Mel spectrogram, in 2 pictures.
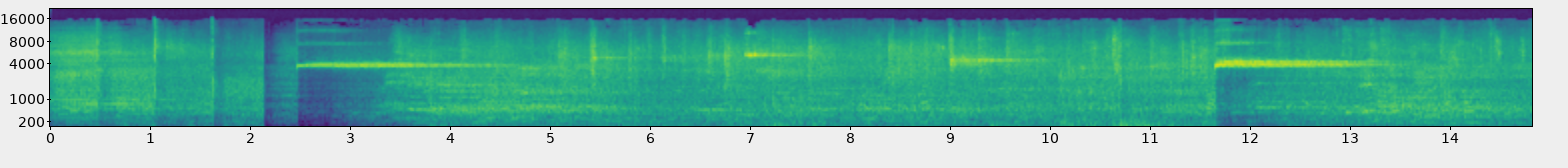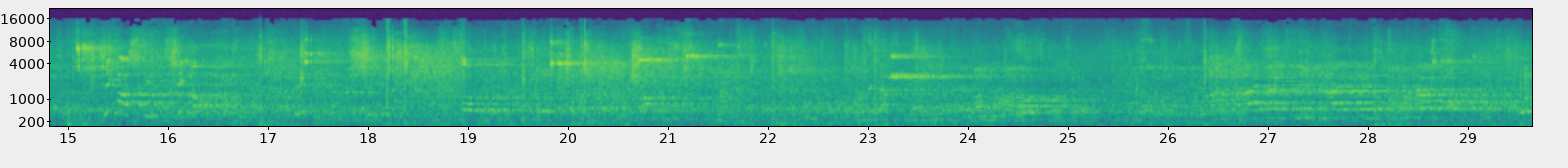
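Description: Young players shout and call out to each other across the echoing hall.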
